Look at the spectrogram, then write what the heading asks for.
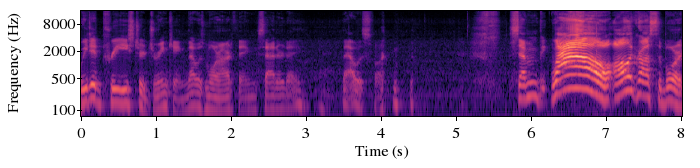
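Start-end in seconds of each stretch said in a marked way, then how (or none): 6.2-8.0 very loud, high yell with "wow" stretched out. Announcing tonight's answer results to the players, yelling. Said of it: "Sorry for yelling".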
